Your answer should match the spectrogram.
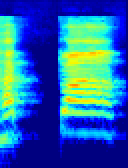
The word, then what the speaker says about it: हत्वा: रहे हैं गुरु न हत्वा गुरु न ग पर छोटा ऊ की मात्रा र पर बड़ा ऊ की मात्रा न हत्वा जो ह के बाद जो त है इस पर हमको आघात देना है तो गुरु न हत्वा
